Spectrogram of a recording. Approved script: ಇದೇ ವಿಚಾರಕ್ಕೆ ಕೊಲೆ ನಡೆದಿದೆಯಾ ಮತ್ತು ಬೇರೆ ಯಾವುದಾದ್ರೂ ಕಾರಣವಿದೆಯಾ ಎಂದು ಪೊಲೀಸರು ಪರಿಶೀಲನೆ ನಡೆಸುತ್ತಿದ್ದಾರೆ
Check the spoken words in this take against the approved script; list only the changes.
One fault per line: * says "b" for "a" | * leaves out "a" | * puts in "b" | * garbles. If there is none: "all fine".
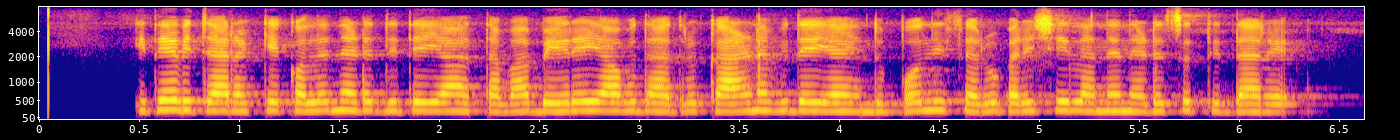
* says "ಅಥವಾ" for "ಮತ್ತು"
